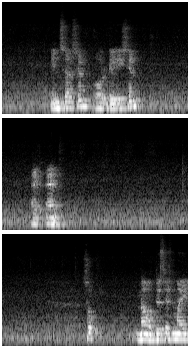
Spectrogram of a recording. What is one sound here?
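A young man speaks calmly and clearly, close by.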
